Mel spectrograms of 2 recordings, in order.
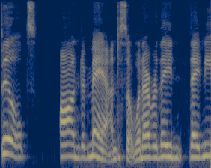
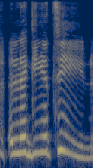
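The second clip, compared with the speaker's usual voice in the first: clumsy, unconvincing put-on French accent; 5 semitones higher than usual. Introducing today's topic, the guillotine: bad French accent. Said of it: "that's not a good French accent".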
